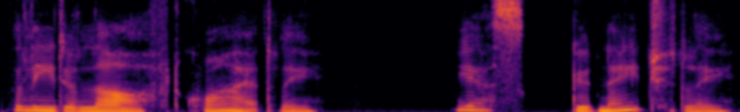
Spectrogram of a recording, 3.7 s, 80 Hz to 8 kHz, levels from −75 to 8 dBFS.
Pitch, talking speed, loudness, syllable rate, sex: 210 Hz, 95 wpm, -16 LUFS, 4.6 syllables/s, female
